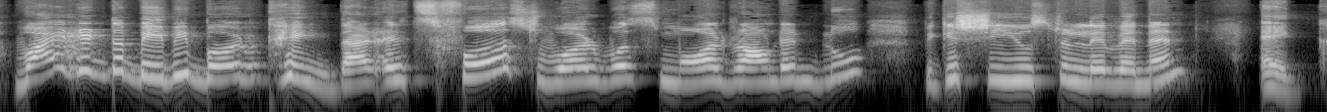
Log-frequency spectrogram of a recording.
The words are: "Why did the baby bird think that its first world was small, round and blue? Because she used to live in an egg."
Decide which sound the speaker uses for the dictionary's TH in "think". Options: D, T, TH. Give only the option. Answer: T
